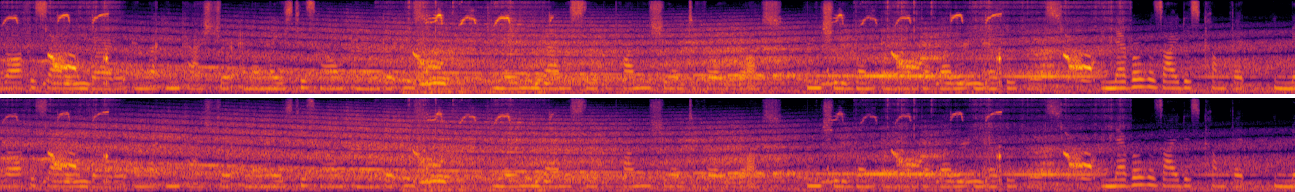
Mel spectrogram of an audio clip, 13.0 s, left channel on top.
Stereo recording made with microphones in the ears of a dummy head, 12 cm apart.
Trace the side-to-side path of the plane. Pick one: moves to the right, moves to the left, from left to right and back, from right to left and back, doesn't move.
moves to the left.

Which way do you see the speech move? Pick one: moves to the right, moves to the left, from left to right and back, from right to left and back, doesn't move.
doesn't move.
